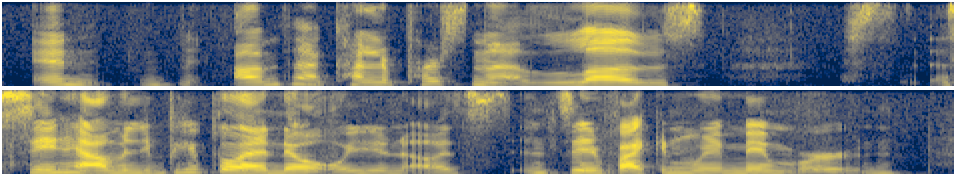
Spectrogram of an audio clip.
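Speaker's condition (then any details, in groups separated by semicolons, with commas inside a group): Damaged diaphragm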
